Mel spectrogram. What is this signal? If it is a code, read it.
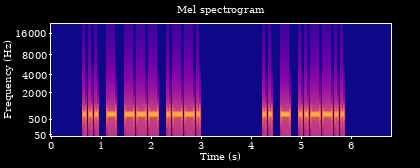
Morse code, heard as a keyed tone, about 20 wpm, 700 Hz. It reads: STOP IT?
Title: 3x Word-Spacing - Sentences from Top 300 Words - 20wpm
